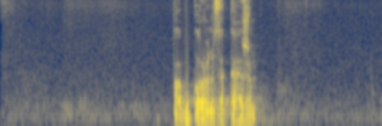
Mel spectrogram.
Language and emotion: Russian, neutral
